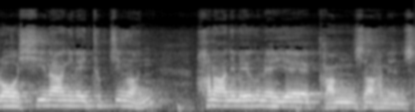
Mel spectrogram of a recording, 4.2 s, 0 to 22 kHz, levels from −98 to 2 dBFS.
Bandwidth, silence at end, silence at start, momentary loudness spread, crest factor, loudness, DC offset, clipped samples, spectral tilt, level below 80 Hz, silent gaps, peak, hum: 14 kHz; 0 s; 0 s; 8 LU; 14 dB; -16 LUFS; under 0.1%; under 0.1%; -6.5 dB/octave; -54 dBFS; none; 0 dBFS; none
